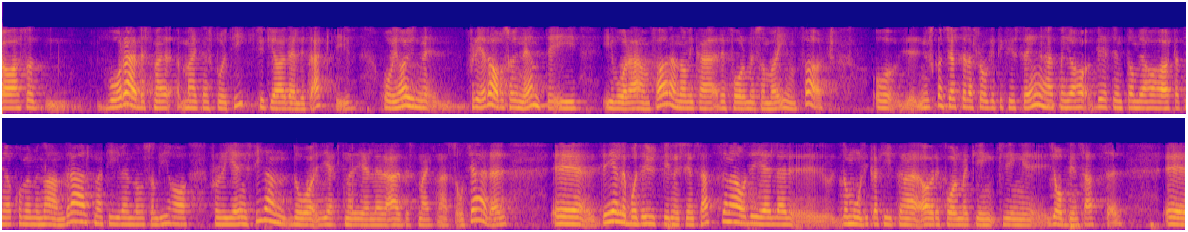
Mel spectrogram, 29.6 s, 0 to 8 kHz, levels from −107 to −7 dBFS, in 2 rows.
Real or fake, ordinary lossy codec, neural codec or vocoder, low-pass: real; AAC, 16 kbps; none; 7.2 kHz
